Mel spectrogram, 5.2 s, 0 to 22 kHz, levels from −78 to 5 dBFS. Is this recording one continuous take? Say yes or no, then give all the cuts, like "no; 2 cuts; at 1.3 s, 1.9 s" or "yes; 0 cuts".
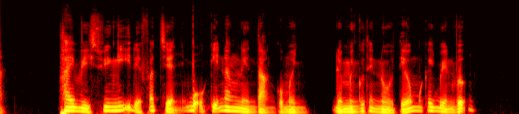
yes; 0 cuts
